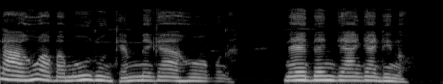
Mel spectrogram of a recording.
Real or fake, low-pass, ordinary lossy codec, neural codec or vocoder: real; 14.4 kHz; none; none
